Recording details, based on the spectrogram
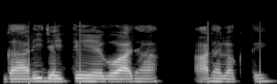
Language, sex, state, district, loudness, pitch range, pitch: Hindi, male, Bihar, Jahanabad, -19 LUFS, 130-145 Hz, 135 Hz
